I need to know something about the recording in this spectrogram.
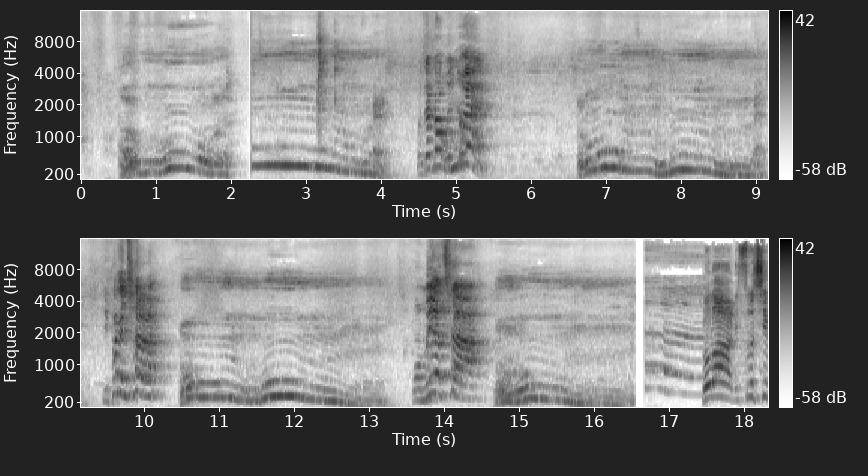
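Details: Pet Alaskan Malamute producing a run of about eight short arched howls, each rising then falling in pitch and lasting one to two seconds, separated by brief pauses, with a person's voice heard alongside.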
